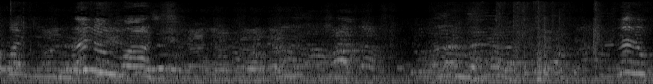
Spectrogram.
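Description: Children's voices chattering and calling, with high, lively speech running on throughout and no clear words.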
